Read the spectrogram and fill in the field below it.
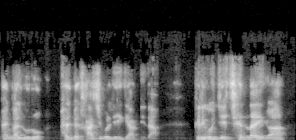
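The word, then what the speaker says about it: Bengaluru: 옛날에는 영어로 발음은 벵갈로인데 현지 발음은 벵갈루루입니다.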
